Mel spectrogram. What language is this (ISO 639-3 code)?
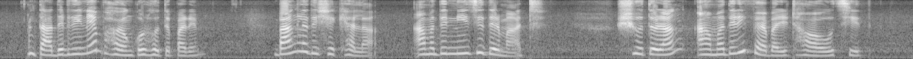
ben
